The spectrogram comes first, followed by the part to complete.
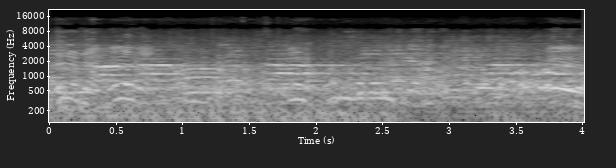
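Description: Crowd of voices talking and calling over one another, with music of long held notes behind them.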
